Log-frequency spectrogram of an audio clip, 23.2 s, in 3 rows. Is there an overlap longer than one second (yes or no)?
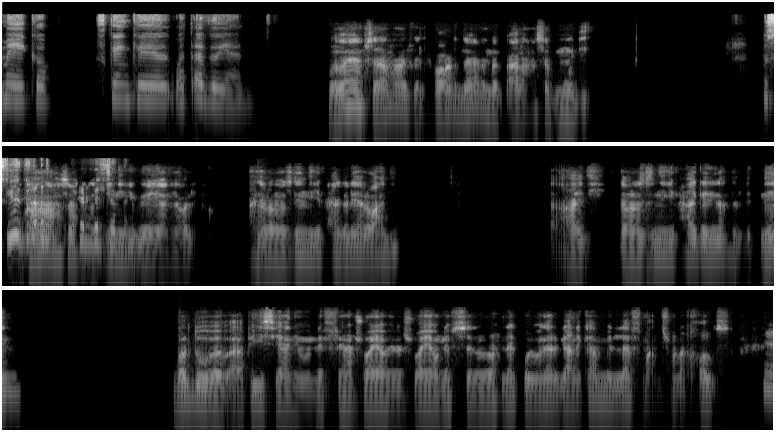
yes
